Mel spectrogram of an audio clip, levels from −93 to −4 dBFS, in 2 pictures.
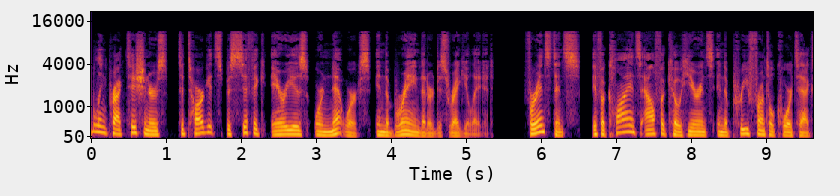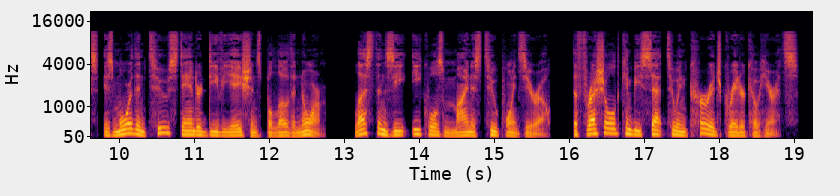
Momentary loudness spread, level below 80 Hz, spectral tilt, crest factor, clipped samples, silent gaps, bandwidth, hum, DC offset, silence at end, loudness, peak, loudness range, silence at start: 8 LU; -46 dBFS; -6 dB/octave; 16 dB; under 0.1%; 5.46-5.69 s, 12.78-12.82 s; 11.5 kHz; none; under 0.1%; 0.2 s; -21 LUFS; -4 dBFS; 2 LU; 0 s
